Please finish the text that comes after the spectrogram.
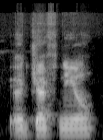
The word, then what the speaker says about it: Geoff: But he lost to Geoff Neal, Jeff Neal.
